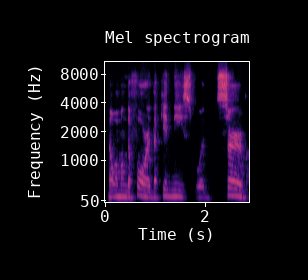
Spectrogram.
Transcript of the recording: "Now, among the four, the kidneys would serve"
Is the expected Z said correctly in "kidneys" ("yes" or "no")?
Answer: no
